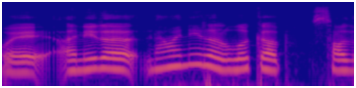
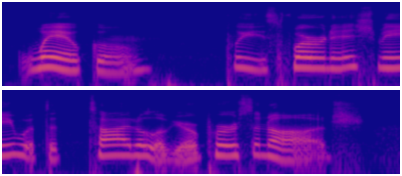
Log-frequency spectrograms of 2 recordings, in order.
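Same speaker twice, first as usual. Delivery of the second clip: fumbled, failed stab at a country accent; 3 semitones higher than usual. Admitting they can't do it, the speaker tries anyway: attempted country accent. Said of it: "I don't know how to do a country accent".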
